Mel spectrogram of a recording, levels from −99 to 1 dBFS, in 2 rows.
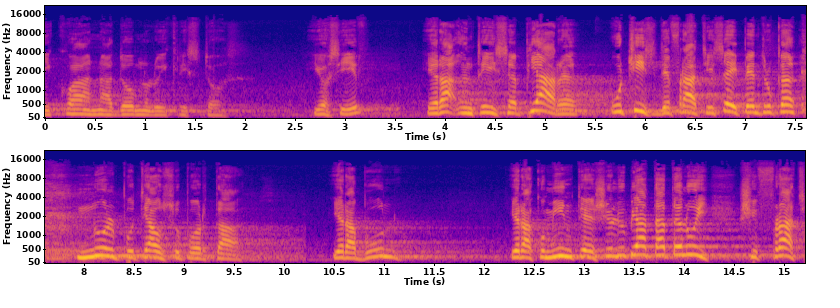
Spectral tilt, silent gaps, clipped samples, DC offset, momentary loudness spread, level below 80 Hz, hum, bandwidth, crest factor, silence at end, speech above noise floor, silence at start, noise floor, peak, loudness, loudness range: -5.5 dB/octave; none; under 0.1%; under 0.1%; 17 LU; -64 dBFS; none; 14.5 kHz; 16 dB; 0 s; 30 dB; 0 s; -52 dBFS; -6 dBFS; -22 LUFS; 8 LU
